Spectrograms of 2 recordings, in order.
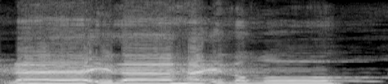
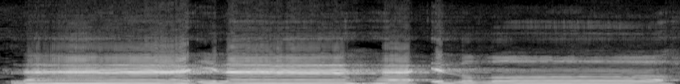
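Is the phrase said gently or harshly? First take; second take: harshly; gently. First: It is said loudly and harshly. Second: It is said slowly and gently. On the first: The speaker calls it wrong. "Jangan galak banget" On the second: The speaker calls it right. "talkinin pelan-pelan"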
